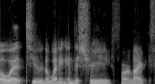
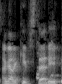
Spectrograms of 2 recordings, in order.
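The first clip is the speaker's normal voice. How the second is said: laughing; 9 semitones higher, 4 dB louder than usual. Retold or imitated. Retold panic, breaking into laughter.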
